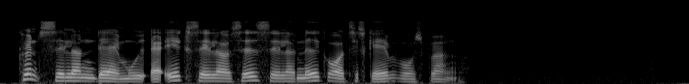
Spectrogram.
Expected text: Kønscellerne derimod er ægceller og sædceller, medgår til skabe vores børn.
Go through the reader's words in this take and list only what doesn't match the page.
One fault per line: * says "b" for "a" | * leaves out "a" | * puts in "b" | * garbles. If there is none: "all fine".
all fine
